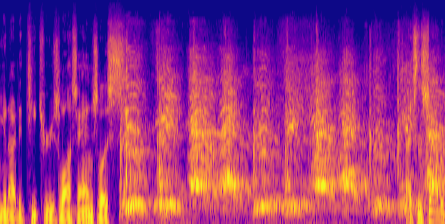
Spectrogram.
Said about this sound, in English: protesters outside Bravo Medical Magnet High School. They were addressed by the union president, who says she thinks it's vital teachers get better pay and benefits.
